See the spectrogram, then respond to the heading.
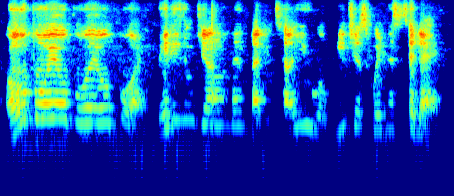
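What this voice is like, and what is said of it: Imitates another person's voice. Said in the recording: “Do you want me to do the voice now? ... here's what Stephen A. Smith had to say”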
